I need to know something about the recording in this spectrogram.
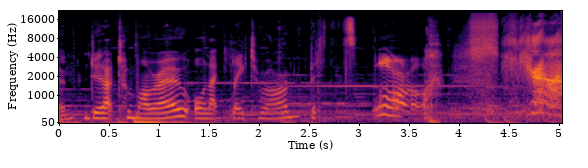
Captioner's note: sighs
